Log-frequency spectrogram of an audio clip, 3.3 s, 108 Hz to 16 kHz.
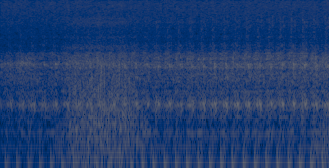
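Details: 2013 Royal Enfield Thunderbird 350 single, electric start, at idle: slow, steady thump of about three beats a second with even spacing and light valve clatter. A healthy idle, a character the rider was told is normal and by design.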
